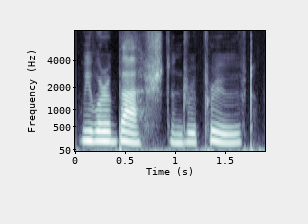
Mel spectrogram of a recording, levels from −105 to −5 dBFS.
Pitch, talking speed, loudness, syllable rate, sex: 185 Hz, 155 wpm, -16 LUFS, 5.9 syllables/s, female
